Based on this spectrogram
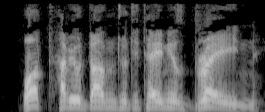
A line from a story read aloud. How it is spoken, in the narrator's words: he roared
